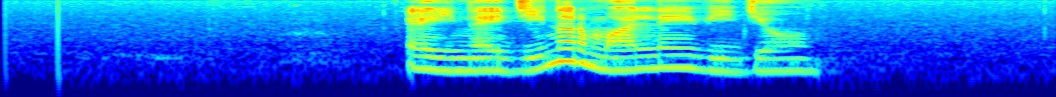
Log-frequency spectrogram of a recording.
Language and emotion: Russian, neutral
